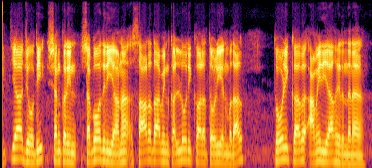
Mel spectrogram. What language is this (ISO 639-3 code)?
tam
